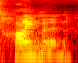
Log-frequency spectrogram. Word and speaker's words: Heinemann: it's definitely intentional but there's definitely an end there so it is heinemann but it absolutely sounds like hyman and i might keep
